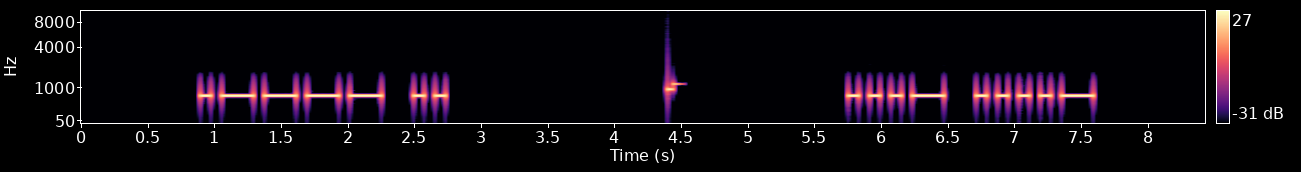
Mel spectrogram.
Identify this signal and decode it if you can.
Morse code, heard as a keyed tone, about 15 wpm, 700 Hz. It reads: 1 I V 4
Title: Two Challenging Letter-Number Combinations 15wpm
